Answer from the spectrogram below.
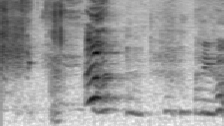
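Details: Person with a prolonged, hard-to-stop hiccup attack: short bursts of breathy noise, then an abrupt, sharp voiced hiccup catch, followed by brief soft vocal sounds; hiccups.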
